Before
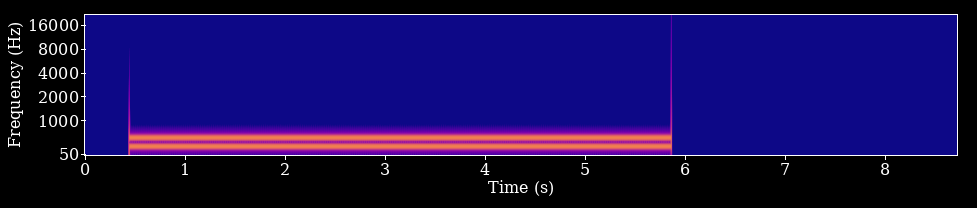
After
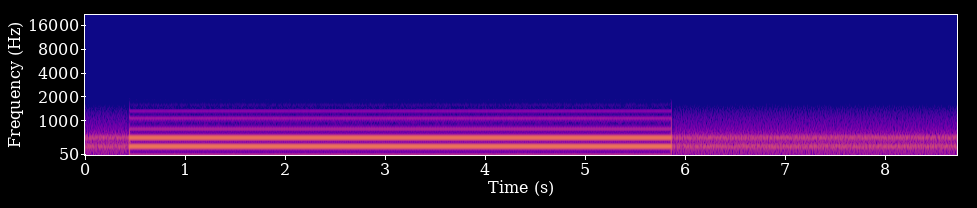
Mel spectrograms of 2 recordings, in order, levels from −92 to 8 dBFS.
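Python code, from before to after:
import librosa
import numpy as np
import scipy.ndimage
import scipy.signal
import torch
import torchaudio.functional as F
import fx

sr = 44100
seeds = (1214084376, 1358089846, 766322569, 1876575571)

p1 = fx.bin_compress(x, sr, power=0.2)
p2 = np.clip(10.0 ** (24.0 / 20.0) * p1, -1.0, 1.0) / 10.0 ** (24.0 / 20.0)
p3 = p1 + F.gain(torch.from_numpy(p2), -4.0).numpy()
p4 = scipy.signal.sosfilt(scipy.signal.bessel(8, 670.0, 'lowpass', norm='mag', fs=sr, output='sos'), p3)
y = F.gain(torch.from_numpy(p4), -6.5).numpy()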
